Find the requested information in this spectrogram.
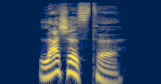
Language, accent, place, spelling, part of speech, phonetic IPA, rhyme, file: German, Germany, Berlin, lascheste, adjective, [ˈlaʃəstə], -aʃəstə, De-lascheste.ogg
- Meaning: inflection of lasch: 1. strong/mixed nominative/accusative feminine singular superlative degree 2. strong nominative/accusative plural superlative degree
